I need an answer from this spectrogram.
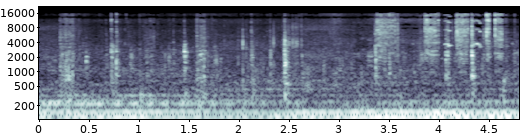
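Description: A vehicle engine idling steadily, with a scatter of short sharp clicks and clinks from hand tools being worked under an open hood.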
